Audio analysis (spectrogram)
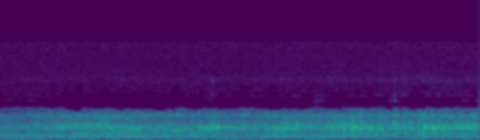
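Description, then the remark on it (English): Steady, dense applause from an audience, many hands clapping together into a continuous wash of noise that stays even in loudness throughout, with no voices standing out. “So wait a minute, stop clapping.”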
